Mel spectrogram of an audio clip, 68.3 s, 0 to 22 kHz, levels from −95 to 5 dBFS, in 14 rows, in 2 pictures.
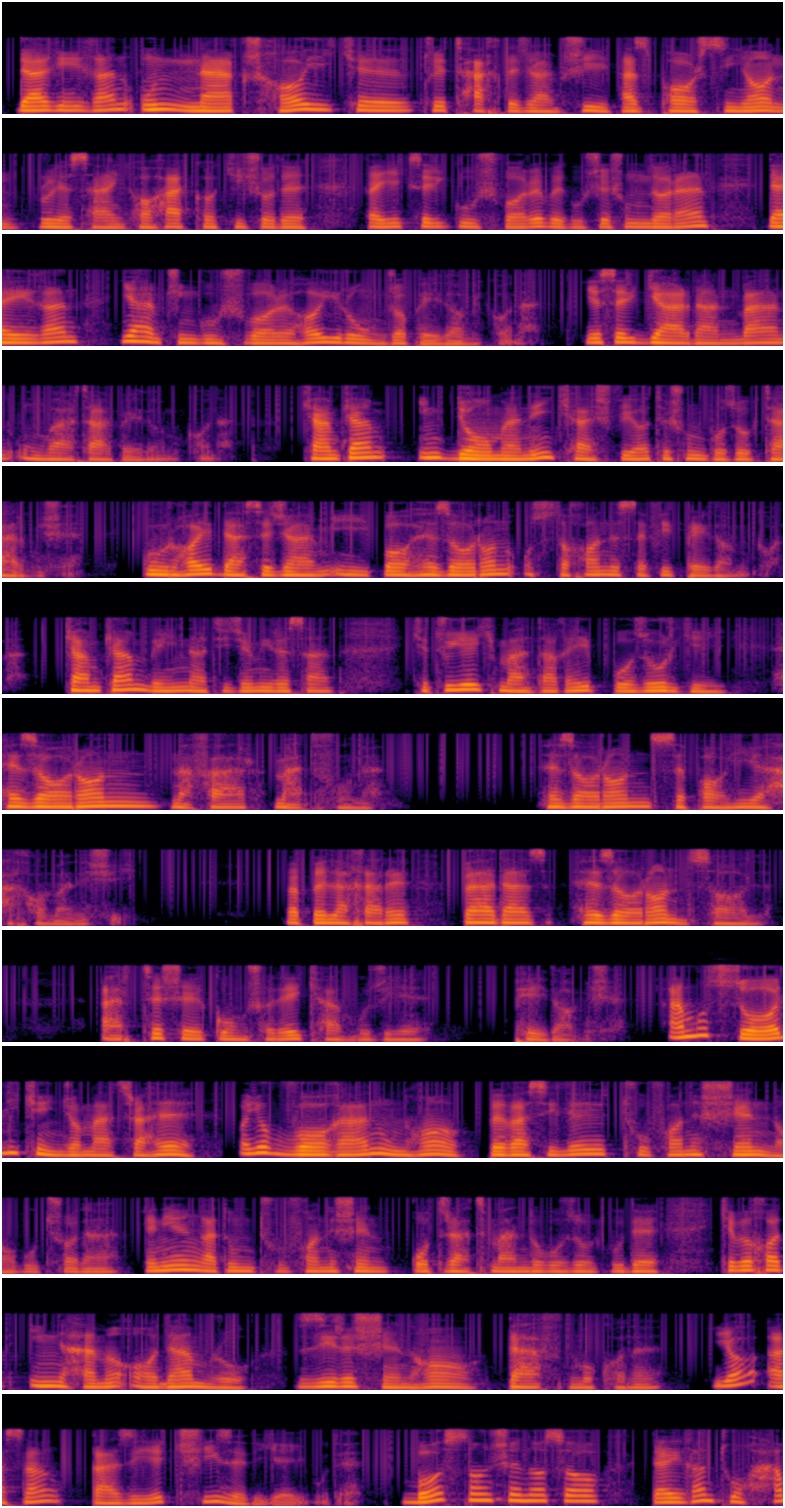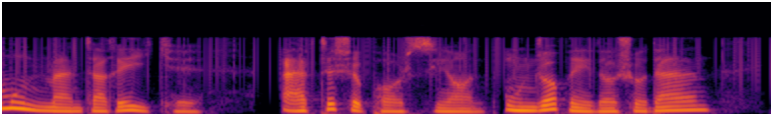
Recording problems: high frequencies cut off; noticeable; nothing above 5.5 kHz
crackle, like an old record; faint; 25 dB below the speech

